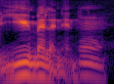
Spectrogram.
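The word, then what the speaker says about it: eumelanin: So, for example, the um the scientific term for the melanin that we have as black people is called u melanin. It's spelled eu melanin.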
